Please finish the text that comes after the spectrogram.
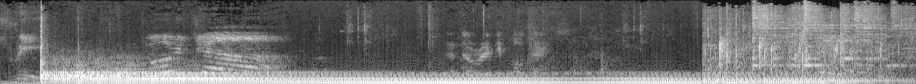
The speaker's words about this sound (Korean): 우정의 종 재봉헌식에서 아름답고도 힘찬 종소리가 울려 퍼집니다.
